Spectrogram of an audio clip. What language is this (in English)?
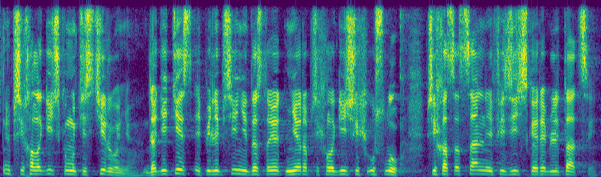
Kazakh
